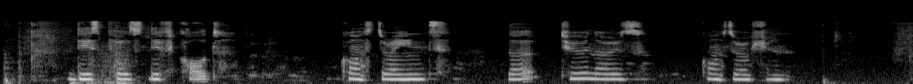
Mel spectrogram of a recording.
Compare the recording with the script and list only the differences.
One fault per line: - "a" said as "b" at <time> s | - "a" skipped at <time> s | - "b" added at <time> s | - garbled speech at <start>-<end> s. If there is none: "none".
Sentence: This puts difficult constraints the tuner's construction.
none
